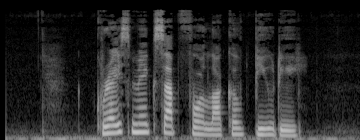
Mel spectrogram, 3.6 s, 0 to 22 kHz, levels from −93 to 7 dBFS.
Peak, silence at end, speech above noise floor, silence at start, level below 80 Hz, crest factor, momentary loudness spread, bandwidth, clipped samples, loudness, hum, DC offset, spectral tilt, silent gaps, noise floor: -4 dBFS; 0.2 s; 20 dB; 0.2 s; -44 dBFS; 22 dB; 23 LU; 16.5 kHz; under 0.1%; -24 LUFS; none; under 0.1%; -4.5 dB/octave; none; -43 dBFS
